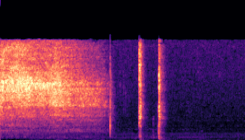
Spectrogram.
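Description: A rustling sound for about a second, then three quick crackles.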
